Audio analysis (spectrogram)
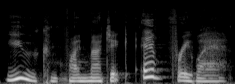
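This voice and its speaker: A gentle, encouraging lady gazelle who teaches young children in a storybook, voiced by a woman. The tone is soft-edged and mellow, with expressive rises and falls. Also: low-pitched, unhurried, full character voice. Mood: kindly. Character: kindly grown-up female gazelle schoolteacher, encouraging. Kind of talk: children's picture book read-aloud.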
